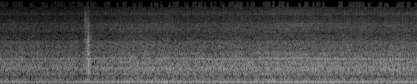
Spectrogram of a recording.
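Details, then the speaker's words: Jeep idling after the loose air filter housing was refitted and secured: a steady, even idle hum with no surging or stumble. The engine runs normally again. "You hear that difference now? The engine is happy."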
